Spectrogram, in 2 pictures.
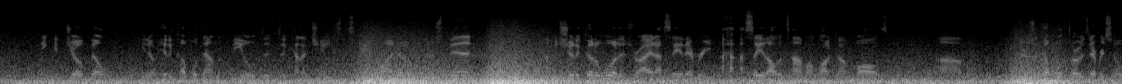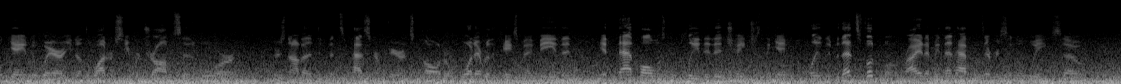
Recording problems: wind noise on the microphone; heavy; 1 dB above the speech
rain or running water; noticeable; until 4.5 s; 15 dB below the speech
low rumble; very faint; from 10 s on; 25 dB below the speech

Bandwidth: 14.5 kHz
